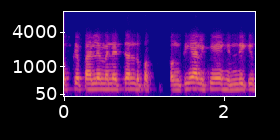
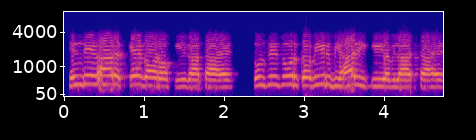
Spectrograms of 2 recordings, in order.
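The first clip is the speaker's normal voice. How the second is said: earnest recitation, repeating key lines; poem recitation; 7 semitones higher than usual. Acted. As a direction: declaim it to the audience with conviction. Recites his Hindi poem.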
